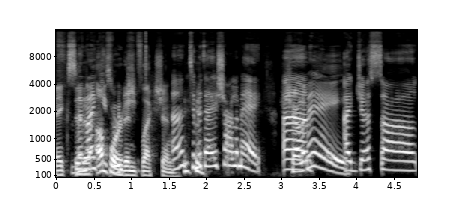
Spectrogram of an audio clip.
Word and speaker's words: Timothée Chalamet: Well, okay, I kind of have two, but this is going to come out after Timothée Chalamet. Okay. I'm rooting for him. okay. And how did you pronounce that? Timothée Chalamet.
